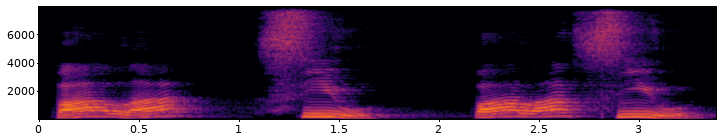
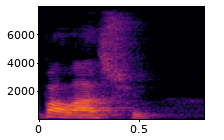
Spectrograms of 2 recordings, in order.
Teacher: O I é fraco. Como ele é fraco, eu já sei que é semivogal.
